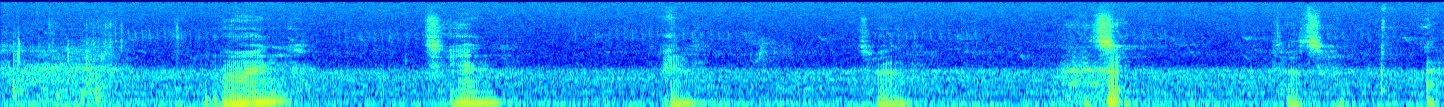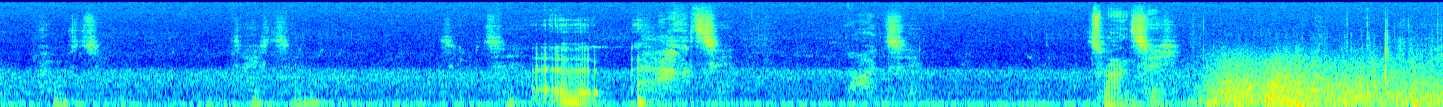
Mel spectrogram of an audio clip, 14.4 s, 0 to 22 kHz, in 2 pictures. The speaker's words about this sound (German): 21 Sekunden. 7 Kilometer. Mal sehen, wie lange es beim nächsten Mal dauert. Dann wissen wir, ob das Gewitter in unsere Richtung zieht.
